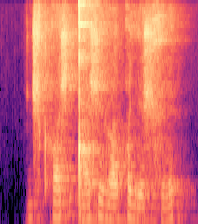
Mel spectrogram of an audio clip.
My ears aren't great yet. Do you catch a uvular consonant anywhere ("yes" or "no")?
yes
